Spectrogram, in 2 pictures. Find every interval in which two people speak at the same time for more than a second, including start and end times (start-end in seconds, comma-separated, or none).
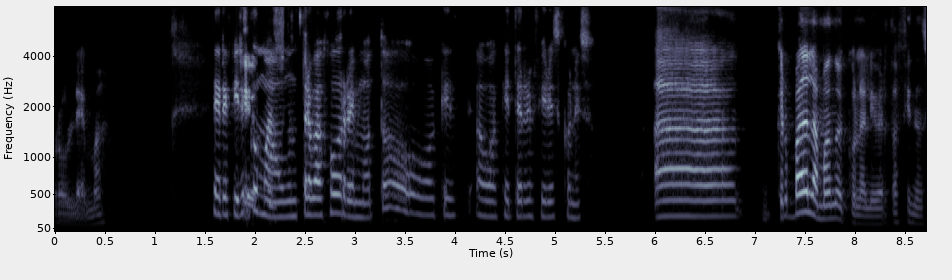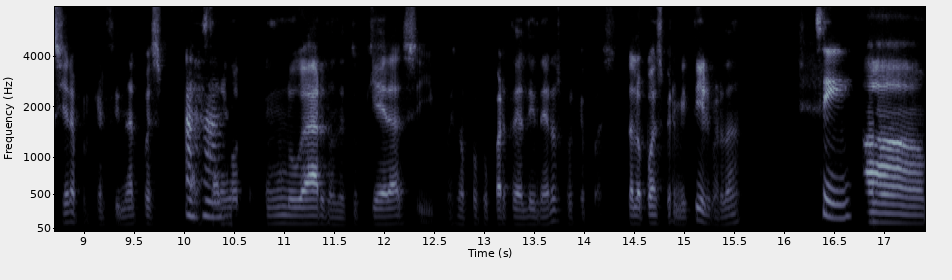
none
